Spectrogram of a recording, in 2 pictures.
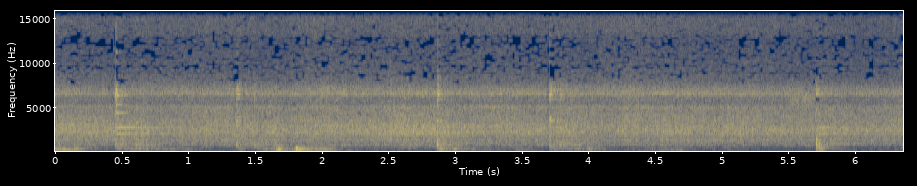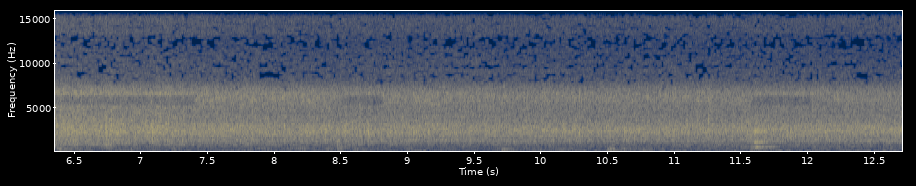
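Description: Two raw tomatoes added to a pan of frying vegetables and stirred, a steady close sizzle punctuated by periodic spoon scrapes and taps, with no one speaking.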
